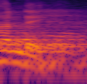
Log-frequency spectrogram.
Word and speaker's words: Hyundai: Sehingga ketika di sana bikin Honda, sini Hyundai. Hyundai kan dibacanya Hyundai.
